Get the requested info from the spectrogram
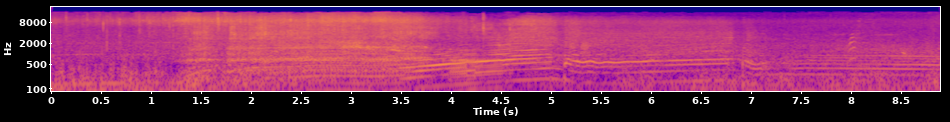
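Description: Sports car engines accelerating hard. The revs climb steeply, drop sharply about five seconds in as at a gear change, then the engine note pulls on steadily.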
